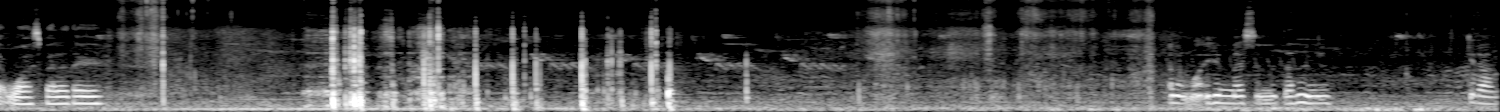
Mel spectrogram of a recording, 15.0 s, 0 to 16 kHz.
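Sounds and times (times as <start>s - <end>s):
hive parts clicking and scraping: 1.2s - 2.4s, 3.0s - 7.9s.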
